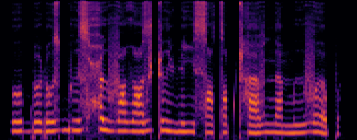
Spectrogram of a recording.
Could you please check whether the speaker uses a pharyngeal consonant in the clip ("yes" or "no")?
yes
